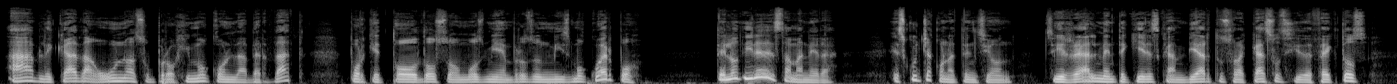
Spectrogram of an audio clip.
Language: English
